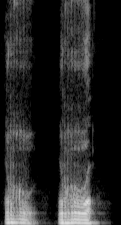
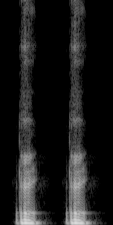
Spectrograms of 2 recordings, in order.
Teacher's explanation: In terms of tongue position, the first one has the back of the tongue pulled further back in the mouth, kind of like you do with Arabic's emphatic consonants.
